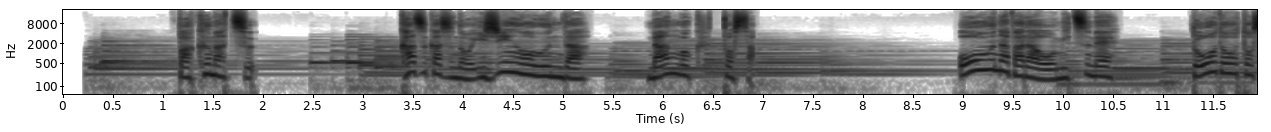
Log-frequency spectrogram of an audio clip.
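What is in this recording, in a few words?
Japanese female documentary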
